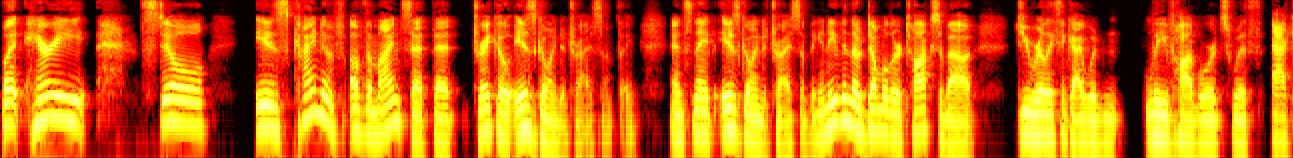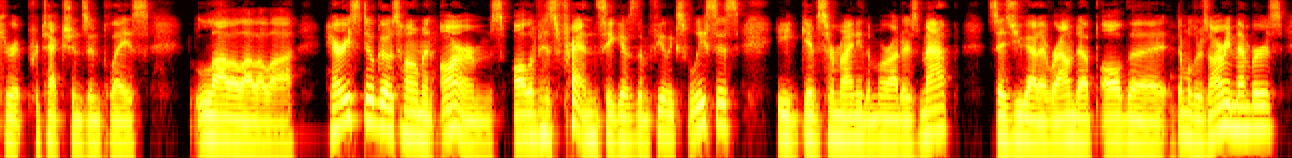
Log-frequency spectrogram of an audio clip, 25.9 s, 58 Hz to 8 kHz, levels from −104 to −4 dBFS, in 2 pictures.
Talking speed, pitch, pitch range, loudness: 185 wpm, 110 Hz, 100-140 Hz, -21 LUFS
